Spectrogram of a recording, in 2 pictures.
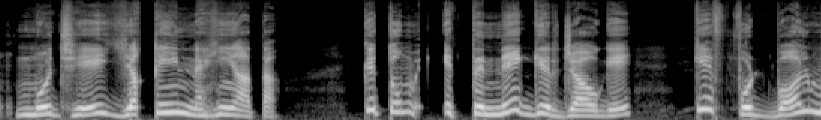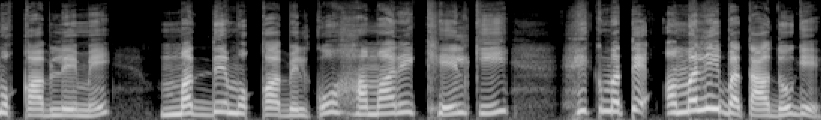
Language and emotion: Urdu, angry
